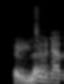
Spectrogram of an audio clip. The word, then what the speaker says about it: Kailash: me tienen que ayudar con la, con la pronunciación del, del, del autor. – Kailash podría ser, ¿cierto? – Sí.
